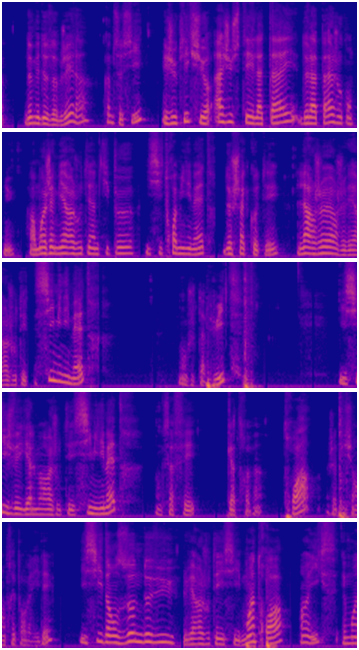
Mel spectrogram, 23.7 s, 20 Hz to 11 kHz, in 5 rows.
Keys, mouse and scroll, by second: 0.4-1.5 drag, 4.9 click, 8.8 click, 10.6-11.7 drag, 12.7 Return, 16.1 click, 18.0 KP_3, 18.7 Return, 20.6 click, 21.0 click, 21.8-22.7 scroll up 1, 22.2 KP_Subtract, 22.7 click.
